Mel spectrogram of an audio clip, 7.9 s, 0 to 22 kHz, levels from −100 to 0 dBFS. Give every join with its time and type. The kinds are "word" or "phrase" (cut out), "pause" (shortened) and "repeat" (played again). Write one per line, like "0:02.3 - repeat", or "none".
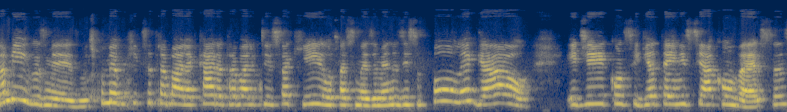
0:02.6 - word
